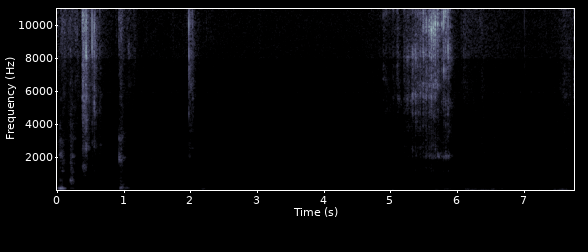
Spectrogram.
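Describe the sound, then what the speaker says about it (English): Pinking shears clip the seams of a lightweight fabric in a quiet room, with a few faint separate snips and rustles early on, then a brief louder burst of cloth handling. "So I clip this with the pinking shears."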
